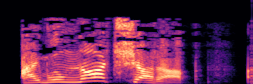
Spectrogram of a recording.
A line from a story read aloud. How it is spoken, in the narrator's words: I say, my voice rising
